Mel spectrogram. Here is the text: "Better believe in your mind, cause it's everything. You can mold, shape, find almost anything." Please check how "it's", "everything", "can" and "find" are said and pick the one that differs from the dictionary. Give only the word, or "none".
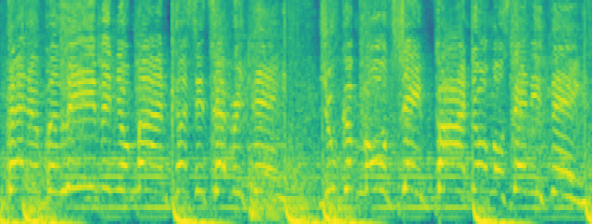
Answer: none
